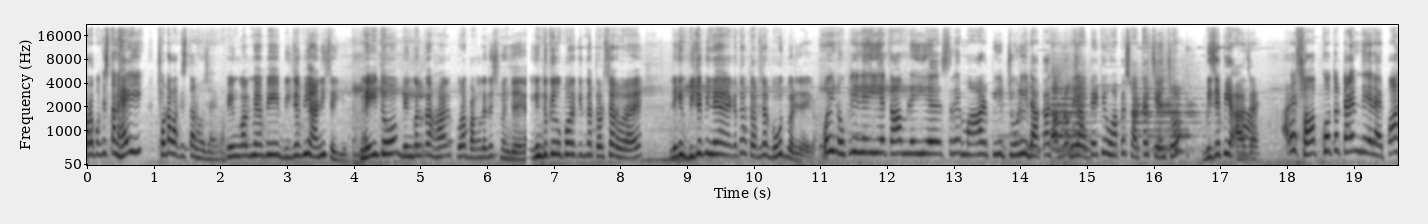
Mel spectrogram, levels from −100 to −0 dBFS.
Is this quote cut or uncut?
cut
